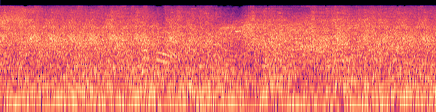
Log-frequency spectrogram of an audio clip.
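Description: Energy blasts boom and crackle.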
